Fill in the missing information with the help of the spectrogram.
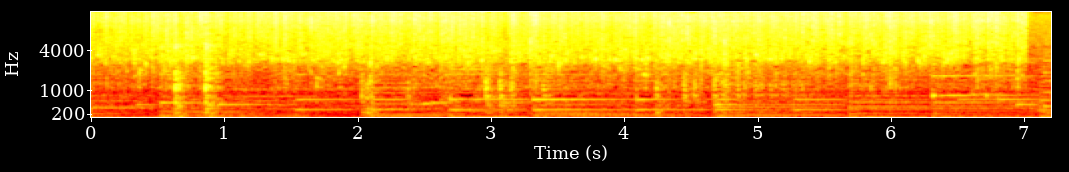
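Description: Food sizzling as it fries in a pan, with a few sharp knocks in the first two seconds; the sizzle cuts off suddenly just before the end.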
